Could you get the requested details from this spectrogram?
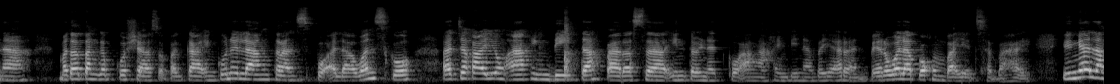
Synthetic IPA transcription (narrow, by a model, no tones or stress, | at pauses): nɐ | mɐt̪aːt̪ɐŋɡap̚koʃasopɐɡ̚kaːʔɪnkonɪlaŋt̪ɾanspoʔɐlaːwɐnsko̞ | ʔɐt̪̚t͡ʃɐkajʊŋʔaːkɪŋd̪ɛjt̪ɐpaːɾɐsɐʔɪnt̪ɛɹnɛt̪̚ko̞ʔɐŋʔaːkɪŋbɪnaːbɐjaːɾɐnpɛːɾo̞wɐlapoʔɐkombaːjɐd̪̚sɐbaːɦɐjː | jʊnŋalɐ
